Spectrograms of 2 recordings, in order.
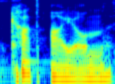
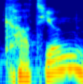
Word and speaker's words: cation: I used to pronounce it kion, by the way, an onion, but then flame pointed out to me that it stems from an ion.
